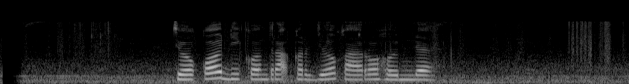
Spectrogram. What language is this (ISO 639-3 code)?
jav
